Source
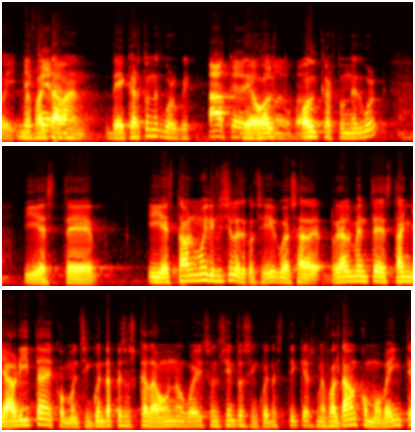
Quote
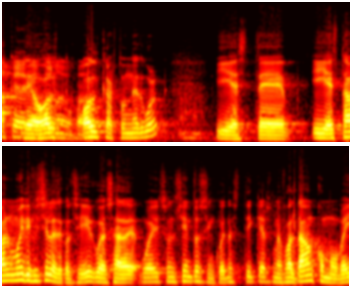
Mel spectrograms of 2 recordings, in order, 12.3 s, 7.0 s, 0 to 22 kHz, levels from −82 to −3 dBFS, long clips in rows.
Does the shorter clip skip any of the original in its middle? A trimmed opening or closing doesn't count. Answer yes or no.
yes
